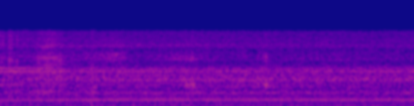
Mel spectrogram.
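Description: Steady electrical hiss with a faint hum and thin whine, typical of a mains battery charger left plugged in with no batteries in it.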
